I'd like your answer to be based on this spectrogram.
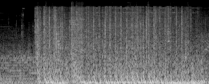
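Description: Dense gunfire in Call of Duty on Rebirth Island, a loud, close fusillade of rapid shots running continuously after a brief quiet start.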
